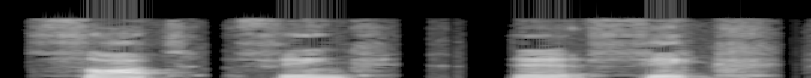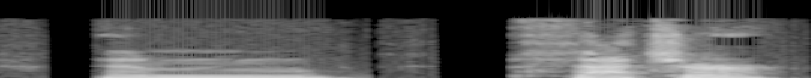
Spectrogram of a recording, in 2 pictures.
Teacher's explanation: this voiceless th is the version that I have for a word initial, for word initial sounds with a th that are lexical words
